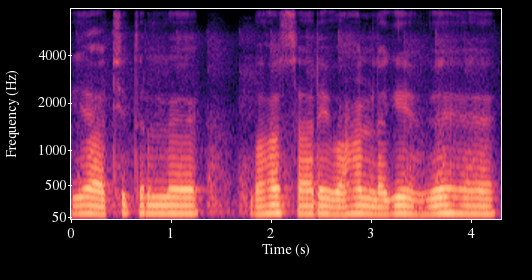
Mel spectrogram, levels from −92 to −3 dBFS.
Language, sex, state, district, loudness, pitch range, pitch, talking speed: Hindi, male, Jharkhand, Ranchi, -17 LUFS, 105-115 Hz, 110 Hz, 125 wpm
